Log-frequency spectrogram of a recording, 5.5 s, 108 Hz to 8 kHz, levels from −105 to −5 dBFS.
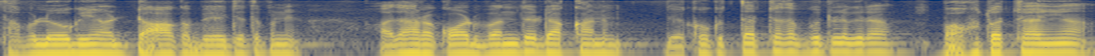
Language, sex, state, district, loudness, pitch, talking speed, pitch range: Hindi, male, Uttar Pradesh, Muzaffarnagar, -19 LUFS, 135 Hz, 230 wpm, 130-145 Hz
